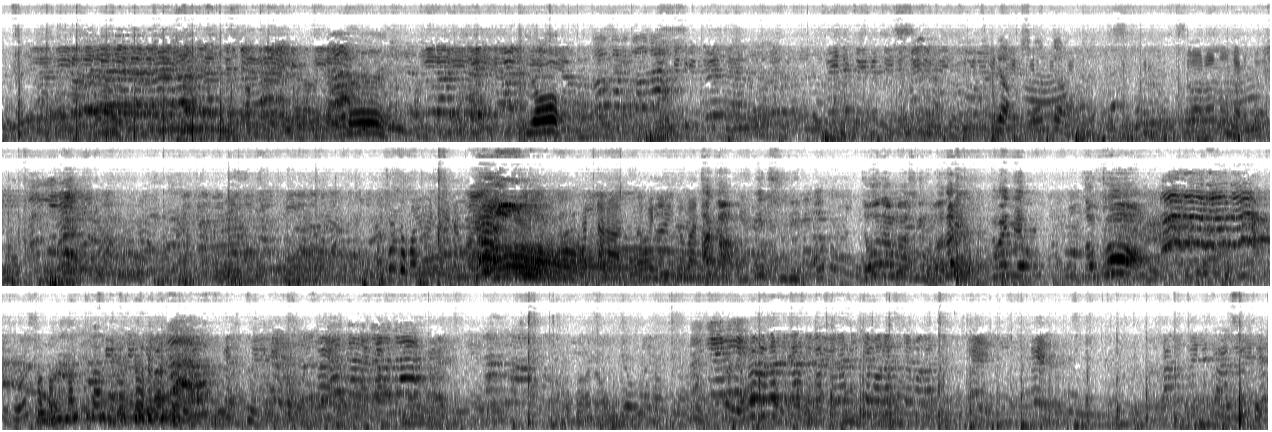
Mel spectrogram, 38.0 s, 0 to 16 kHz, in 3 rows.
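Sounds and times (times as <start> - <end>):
children calling and shouting: 0.0 - 38.0.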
